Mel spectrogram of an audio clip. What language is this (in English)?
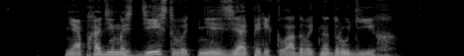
Russian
